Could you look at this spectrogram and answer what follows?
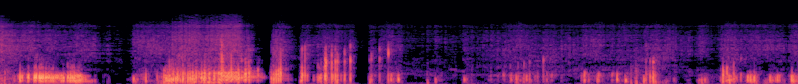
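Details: Gurgling, bubbling rumbles followed by a run of soft irregular pops and squelches, heard listening to a person's stomach; ordinary stomach growling, bowel sounds.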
